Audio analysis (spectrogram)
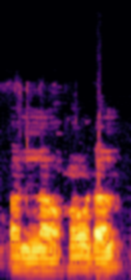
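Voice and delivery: usual speaking voice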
